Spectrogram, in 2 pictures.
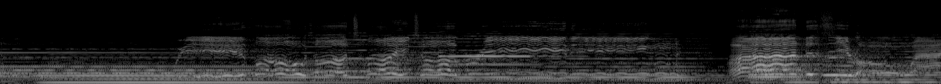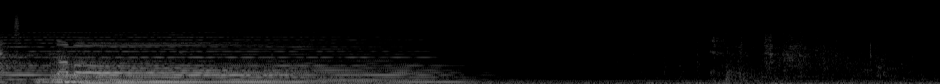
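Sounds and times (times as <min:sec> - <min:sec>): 
orchestra: 0:00.0 - 0:14.5.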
